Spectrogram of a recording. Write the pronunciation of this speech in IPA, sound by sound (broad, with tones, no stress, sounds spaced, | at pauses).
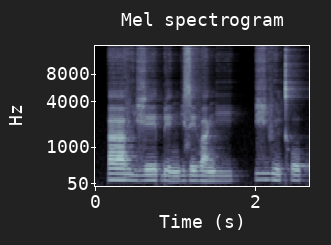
aː˦ v i˨ ɣ eː˦ ɓ e˨ ŋ i˦ z e˦ β a˦ ŋ iː˦ | ɣ i˦ v ĩ˨˦ kʰ o˦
